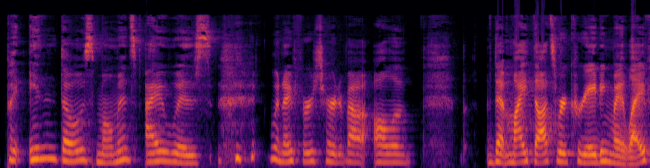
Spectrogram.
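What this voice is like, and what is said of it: Choked-up, emotional voice. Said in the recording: “getting choked up”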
